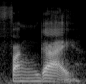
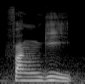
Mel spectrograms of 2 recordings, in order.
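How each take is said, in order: First: It uses the older British pronunciation. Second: It uses the modern British pronunciation. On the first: "the old older British people pronounce fungi" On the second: "the modern British they, they pronounce it as fungi"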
